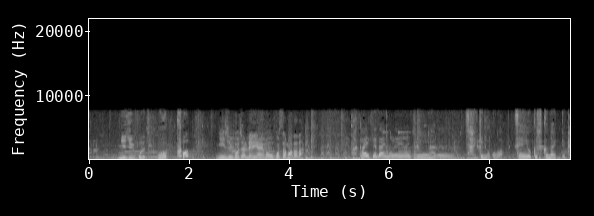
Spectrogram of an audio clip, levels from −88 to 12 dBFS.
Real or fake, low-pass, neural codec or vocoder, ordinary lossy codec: real; none; none; none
